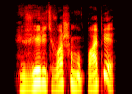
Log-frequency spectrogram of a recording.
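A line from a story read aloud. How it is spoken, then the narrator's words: Ironic snort. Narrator (Russian): иронически хмыкнул Инор Брайнер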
